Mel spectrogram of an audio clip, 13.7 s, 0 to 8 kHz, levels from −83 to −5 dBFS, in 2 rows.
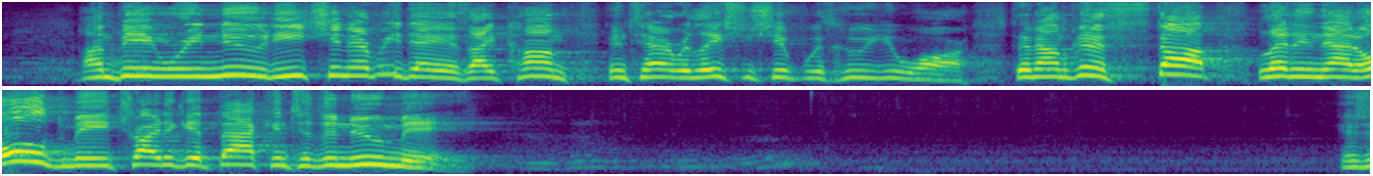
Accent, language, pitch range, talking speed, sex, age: American, English, 195-250 Hz, 150 wpm, male, 40-59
